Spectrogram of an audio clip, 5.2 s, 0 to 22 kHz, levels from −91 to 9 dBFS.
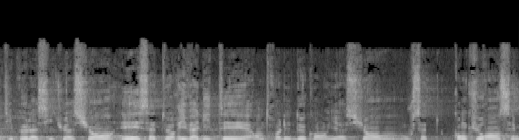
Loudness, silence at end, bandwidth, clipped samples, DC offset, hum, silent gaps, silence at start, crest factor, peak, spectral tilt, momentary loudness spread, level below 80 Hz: -18 LUFS; 0 s; 15.5 kHz; under 0.1%; under 0.1%; none; none; 0 s; 18 dB; -2 dBFS; -4 dB/octave; 8 LU; -60 dBFS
